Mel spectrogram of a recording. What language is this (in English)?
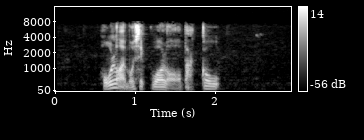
Cantonese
